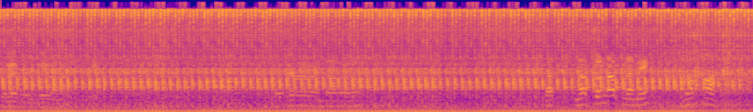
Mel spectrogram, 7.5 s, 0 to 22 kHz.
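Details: Hyundai Accent CRDi diesel after a cranking, no-start fix on the CP1 pump: diesel clatter ticking evenly at about three and a half beats a second under voices; idle stable, running normally.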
